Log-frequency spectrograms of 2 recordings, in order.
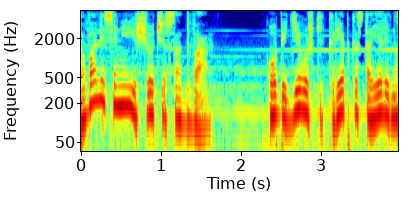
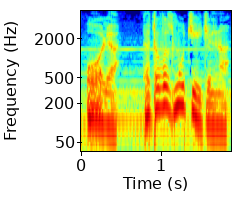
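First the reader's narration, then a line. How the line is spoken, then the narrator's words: Growl. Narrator (Russian): рыкнул Велес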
